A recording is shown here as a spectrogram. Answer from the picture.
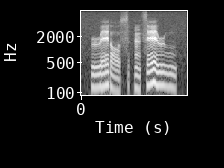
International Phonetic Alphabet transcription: ɹ ɛ ɾ ɔ s | æ̃ s ɛ ɹ u

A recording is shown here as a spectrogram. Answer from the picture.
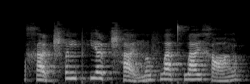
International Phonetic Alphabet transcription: x a̰˨˩ ɪ̯ ʈ͡ʂʰ ə˥ n pʰ j ɛ˥˩ ʈ͡ʂʰ a̰˨˩ ɪ̯ n̪ ɤ˥˧ f w ä˥˩ t̪ʰ w a˥ ɪ̯ x ɑ˧˥ ŋ

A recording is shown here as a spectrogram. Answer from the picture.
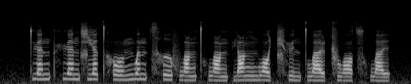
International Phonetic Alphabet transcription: t̪ ɥ ɛ˥ n pʰ ɥ ɛ˥˧ n ɕ j ɛ˥˩ t̪ʰ o˧˥ ʊ̯ n̪ w ə˥˧ n t͡sʰ ɹ̩˥˩ f w ɑ˧˥ ŋ t̪ʰ w ɑ˨˩ ŋ p j ɑ˥ ŋ n̪ w ɔ˧˥ t͡ɕʰ y˨˩ n t̪ w a˧˥ ɪ̯ ʈ͡ʂ w ɔ˧˥ t͡sʰ w a˧ ɪ̯

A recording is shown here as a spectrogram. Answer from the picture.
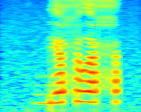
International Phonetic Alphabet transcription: ɡ͡b y ħ w o ħ

